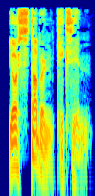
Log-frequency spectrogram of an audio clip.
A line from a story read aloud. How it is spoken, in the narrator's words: he growled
